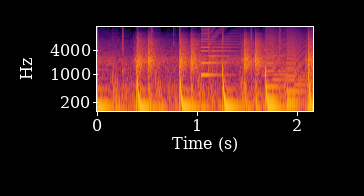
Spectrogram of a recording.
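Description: Modular synth techno groove run through a Eurorack compressor. A synthesized kick drum with a fast downward pitch sweep lands a little over twice a second, with noisy hi-hats between the kicks and short, bright pitched synth notes joining about a second in.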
